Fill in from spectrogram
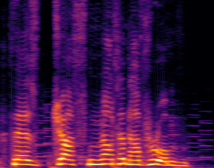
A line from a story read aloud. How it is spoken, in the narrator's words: cried their mother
